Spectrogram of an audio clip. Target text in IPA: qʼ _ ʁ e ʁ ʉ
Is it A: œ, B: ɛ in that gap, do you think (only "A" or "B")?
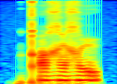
A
